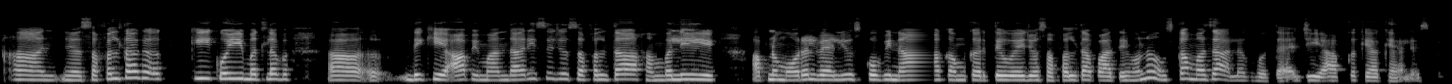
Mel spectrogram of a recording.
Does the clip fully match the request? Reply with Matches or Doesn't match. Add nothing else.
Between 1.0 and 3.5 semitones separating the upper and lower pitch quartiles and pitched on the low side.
Doesn't match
